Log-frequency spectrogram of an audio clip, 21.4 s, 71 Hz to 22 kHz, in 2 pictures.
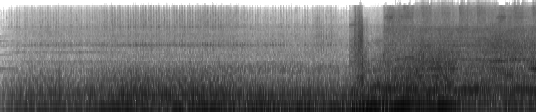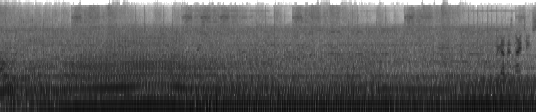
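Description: A 1977 Chevrolet C10 pickup with an LS engine swap and high horsepower revs up partway through, its engine note rising and then holding a loud, steady drone beneath a person talking.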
